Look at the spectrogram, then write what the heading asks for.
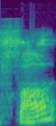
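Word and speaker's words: phở: But it's like pronouncing it pho instead of faux isn't like trying to pronounce it their way. It's literally how those letters are pronounced, like for that word. So it's pho.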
